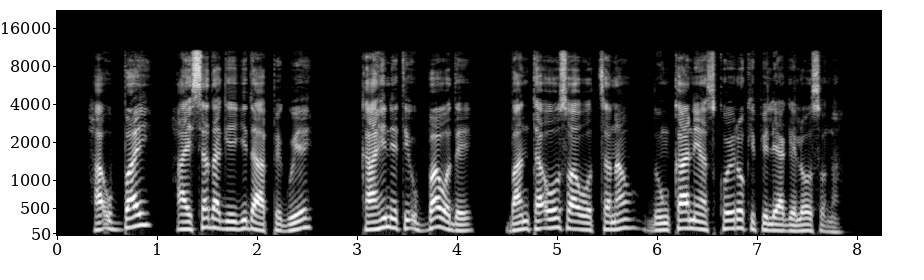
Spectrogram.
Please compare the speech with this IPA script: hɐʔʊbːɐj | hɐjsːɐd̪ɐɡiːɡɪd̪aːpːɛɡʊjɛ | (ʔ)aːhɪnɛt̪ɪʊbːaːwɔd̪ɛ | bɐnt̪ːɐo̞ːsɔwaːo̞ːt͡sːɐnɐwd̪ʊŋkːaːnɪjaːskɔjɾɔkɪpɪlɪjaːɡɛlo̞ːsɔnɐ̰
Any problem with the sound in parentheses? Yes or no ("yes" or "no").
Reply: yes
